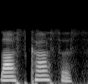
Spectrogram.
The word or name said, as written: Bartolome de Las Casas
